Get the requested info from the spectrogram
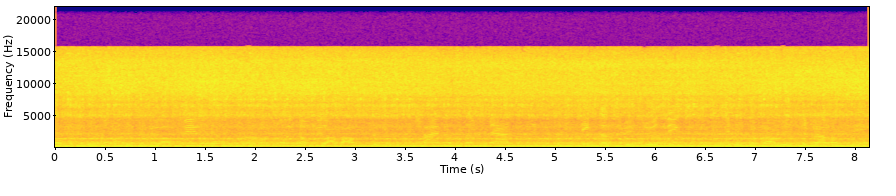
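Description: Small driverless street sweeper running with a steady mechanical hum, its side brushes lowered onto the road.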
